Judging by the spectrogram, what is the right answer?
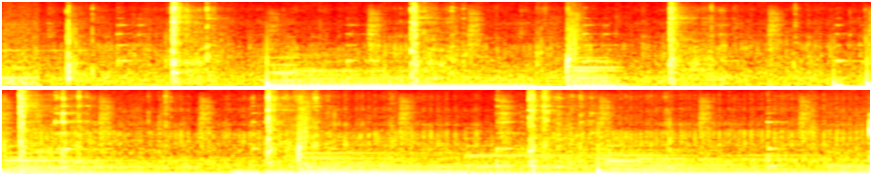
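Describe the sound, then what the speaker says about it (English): A utensil clinks against a bowl while strawberry puree is folded into meringue mousse, making sparse, irregular taps and scrapes with quiet pauses between strokes, close up and soft. "Now add half of the puree and mix just like how we did earlier."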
